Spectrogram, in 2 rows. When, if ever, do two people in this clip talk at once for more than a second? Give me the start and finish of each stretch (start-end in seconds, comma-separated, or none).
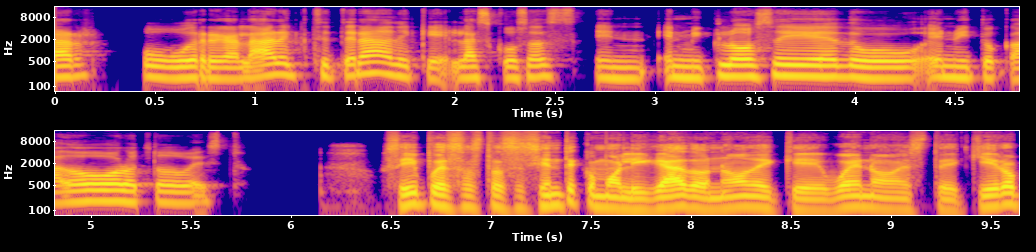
none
